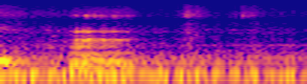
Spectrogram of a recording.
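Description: Near silence: room tone, with one faint, short murmur about half a second in.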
